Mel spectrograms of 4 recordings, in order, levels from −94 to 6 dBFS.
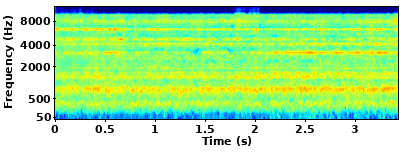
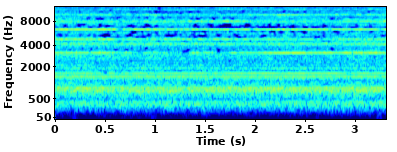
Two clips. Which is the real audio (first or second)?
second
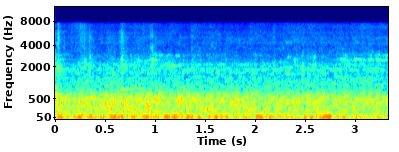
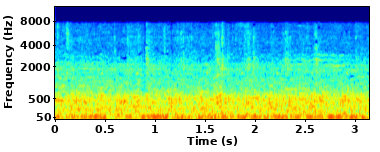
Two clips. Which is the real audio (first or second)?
second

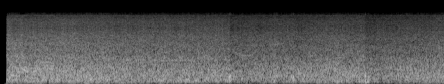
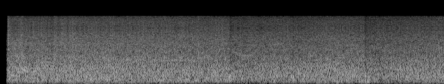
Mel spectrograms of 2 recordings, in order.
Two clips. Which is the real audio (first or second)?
first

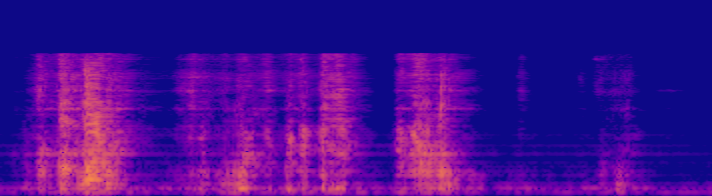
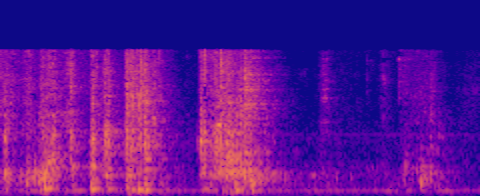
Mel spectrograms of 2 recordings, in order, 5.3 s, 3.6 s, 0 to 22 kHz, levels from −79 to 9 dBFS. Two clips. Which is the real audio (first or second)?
second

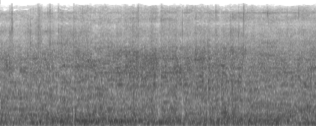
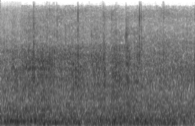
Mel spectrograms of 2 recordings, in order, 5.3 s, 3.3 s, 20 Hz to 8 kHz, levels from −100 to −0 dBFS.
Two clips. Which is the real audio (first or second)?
second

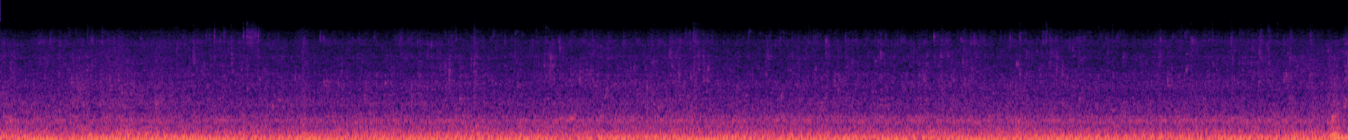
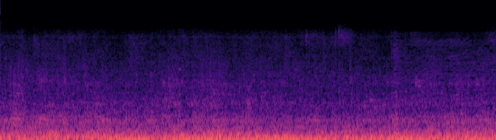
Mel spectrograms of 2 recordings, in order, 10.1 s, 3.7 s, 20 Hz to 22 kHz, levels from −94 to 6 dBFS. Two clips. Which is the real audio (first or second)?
first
